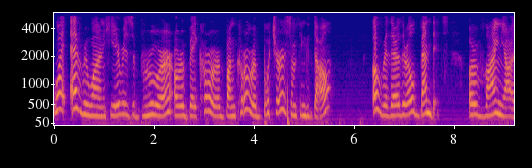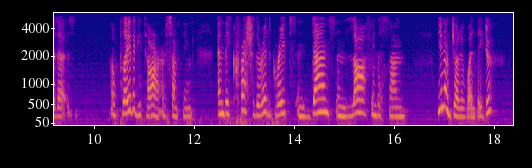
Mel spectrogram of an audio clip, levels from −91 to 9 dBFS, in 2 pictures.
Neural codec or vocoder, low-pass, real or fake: vocoder, 44.1 kHz, 128 mel bands every 512 samples, BigVGAN v2; 5.4 kHz; fake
